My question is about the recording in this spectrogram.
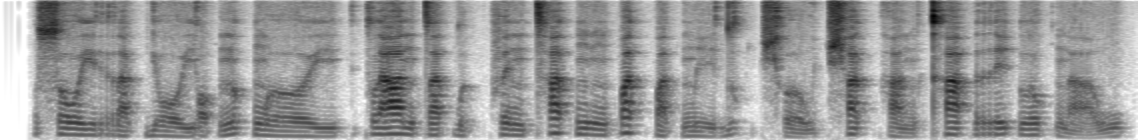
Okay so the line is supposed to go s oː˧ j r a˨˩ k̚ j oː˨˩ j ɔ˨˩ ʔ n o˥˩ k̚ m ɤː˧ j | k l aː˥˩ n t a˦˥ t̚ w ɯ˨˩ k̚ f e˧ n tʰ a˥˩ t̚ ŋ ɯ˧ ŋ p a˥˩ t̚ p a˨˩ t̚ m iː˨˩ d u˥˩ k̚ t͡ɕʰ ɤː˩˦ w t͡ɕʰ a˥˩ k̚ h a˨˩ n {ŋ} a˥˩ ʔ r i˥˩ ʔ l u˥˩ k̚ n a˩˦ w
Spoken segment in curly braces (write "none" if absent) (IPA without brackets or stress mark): kʰ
